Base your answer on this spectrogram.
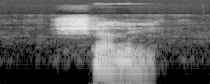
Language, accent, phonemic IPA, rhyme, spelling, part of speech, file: English, Southern England, /ˈʃɛli/, -ɛli, Shelley, proper noun, LL-Q1860 (eng)-Shelley.wav
- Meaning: 1. Percy Bysshe Shelley (1792-1822), a Romantic poet 2. A habitational surname from Old English 3. A male given name transferred from the surname, of mostly before 1930 usage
